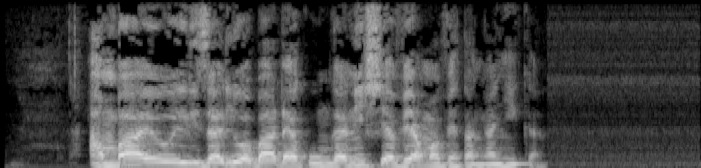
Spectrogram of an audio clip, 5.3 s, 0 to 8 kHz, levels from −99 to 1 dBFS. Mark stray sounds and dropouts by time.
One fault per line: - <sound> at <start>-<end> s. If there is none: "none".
none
